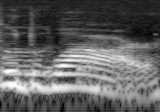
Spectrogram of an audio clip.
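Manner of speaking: slow careful pronunciation. Trying to say a word they struggle with after being urged, slow careful pronunciation. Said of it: "I have to say it slow".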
